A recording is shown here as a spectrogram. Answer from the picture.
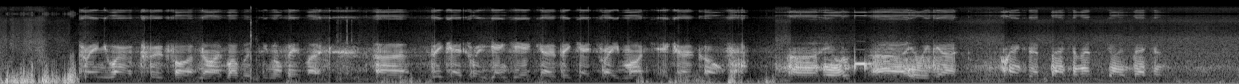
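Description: A distant amateur station's voice on 40 m single sideband (7160 kHz LSB) coming from the loudspeaker of the home-built Knobless Wonder transceiver: thin, narrow-band speech over a faint hiss.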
